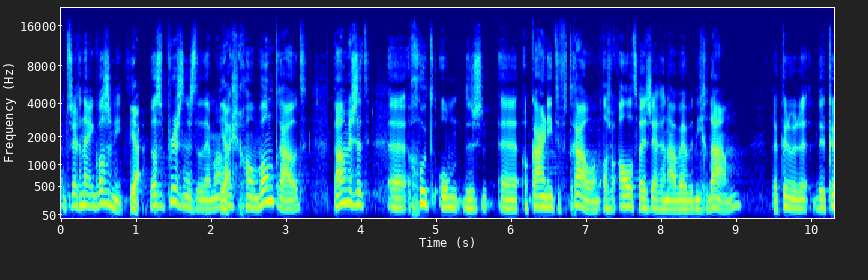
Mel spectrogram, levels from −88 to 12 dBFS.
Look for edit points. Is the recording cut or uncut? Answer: cut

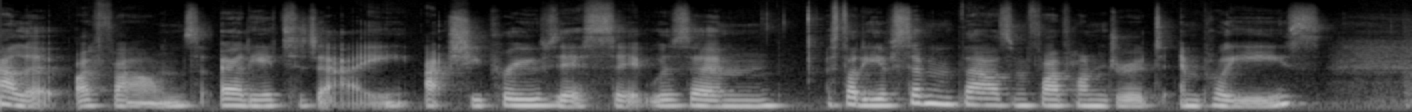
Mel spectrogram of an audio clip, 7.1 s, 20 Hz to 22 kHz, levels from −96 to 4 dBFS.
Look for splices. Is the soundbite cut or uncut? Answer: cut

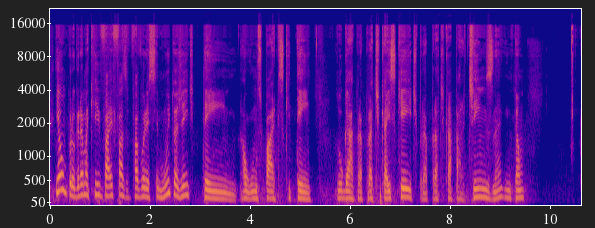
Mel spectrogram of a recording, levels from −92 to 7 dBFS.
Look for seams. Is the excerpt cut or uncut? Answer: cut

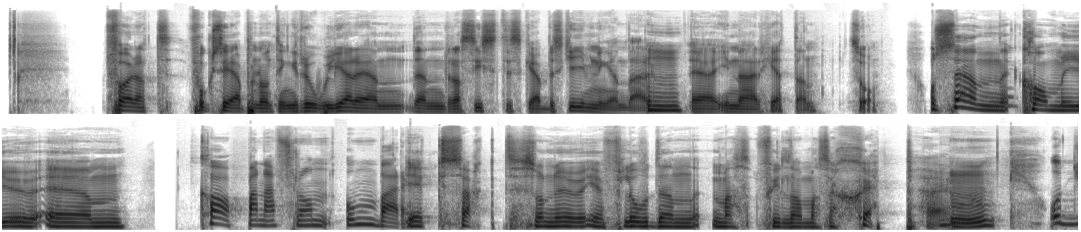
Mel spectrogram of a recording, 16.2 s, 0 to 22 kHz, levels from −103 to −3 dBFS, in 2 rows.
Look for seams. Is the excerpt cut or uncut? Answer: uncut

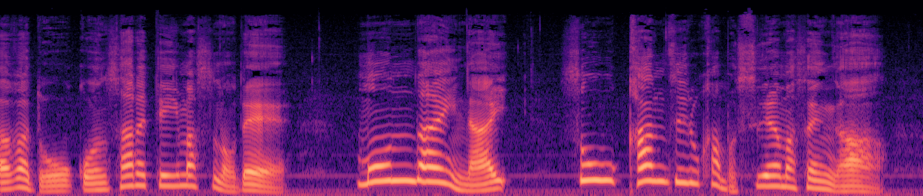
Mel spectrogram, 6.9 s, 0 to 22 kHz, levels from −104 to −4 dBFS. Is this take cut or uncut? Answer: uncut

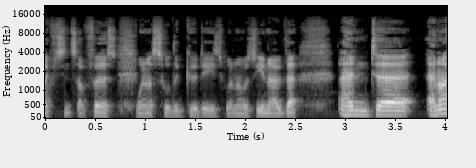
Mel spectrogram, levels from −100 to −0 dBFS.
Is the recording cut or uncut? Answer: cut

